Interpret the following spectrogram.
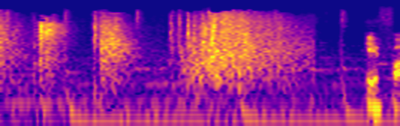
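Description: Several people slapping their hands against their foreheads at once, a burst of smacking noise about a second in, over background music.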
